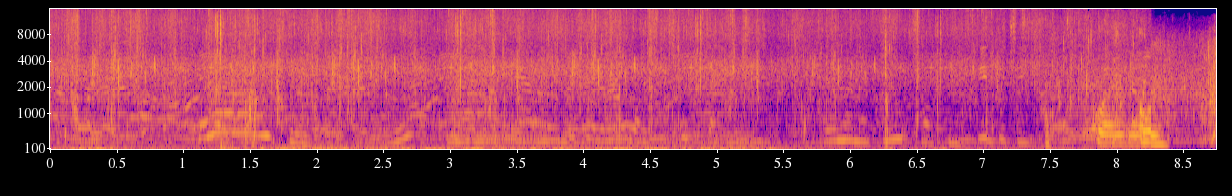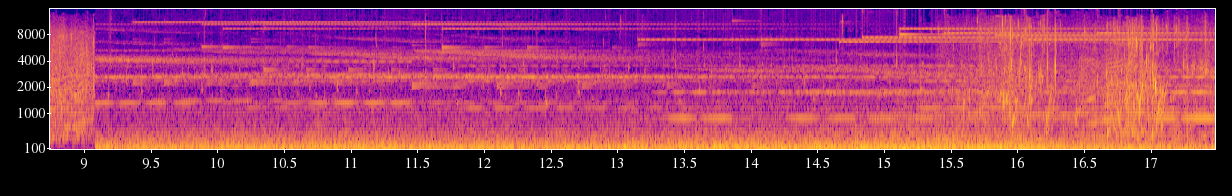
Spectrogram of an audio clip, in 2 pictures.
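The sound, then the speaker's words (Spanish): Cold water sloshes and splashes steadily through the second half, a dense, continuous wash that follows a stretch of people talking over fainter water movement. “estoy grabando el sonido del agua”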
